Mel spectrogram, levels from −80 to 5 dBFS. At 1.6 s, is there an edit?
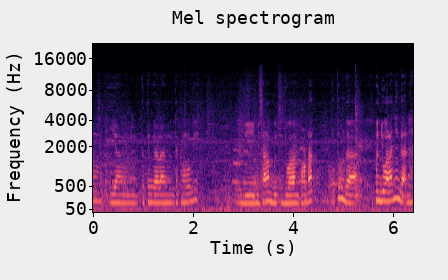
no; 0 cuts

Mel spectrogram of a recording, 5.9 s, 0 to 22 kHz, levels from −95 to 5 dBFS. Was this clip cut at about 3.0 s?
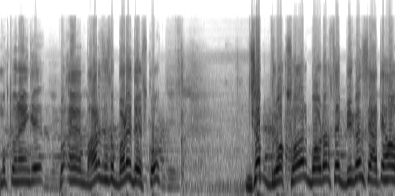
no; 1 cut; at 0.9 s

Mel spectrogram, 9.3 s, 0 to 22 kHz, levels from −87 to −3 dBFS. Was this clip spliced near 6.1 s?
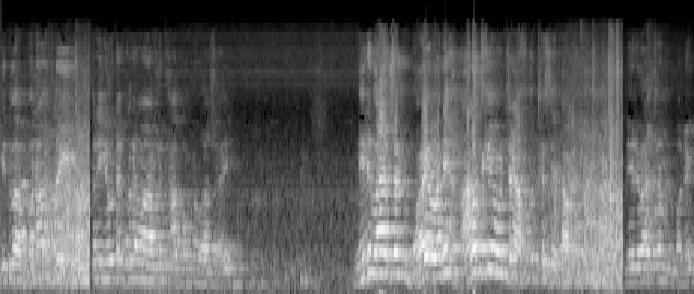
no; 2 cuts; at 1.2 s, 8.3 s

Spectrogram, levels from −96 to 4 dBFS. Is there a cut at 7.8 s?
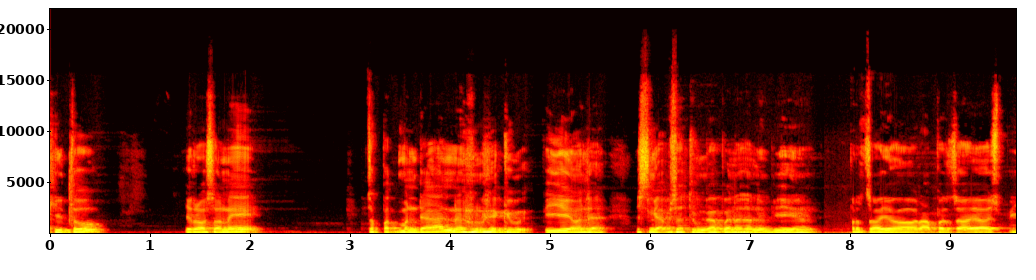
yes; 1 cut; at 7.8 s

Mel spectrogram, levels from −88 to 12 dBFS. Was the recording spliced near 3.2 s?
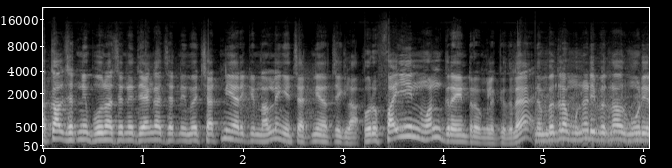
yes; 2 cuts; at 3.2 s, 4.9 s

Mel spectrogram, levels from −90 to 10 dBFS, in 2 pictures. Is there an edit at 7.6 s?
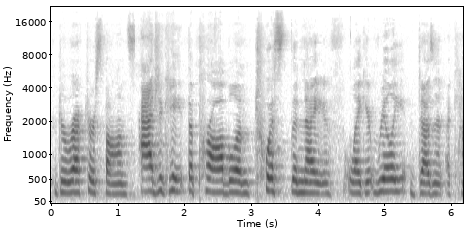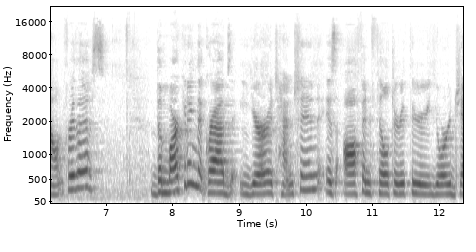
yes; 1 cut; at 7.6 s

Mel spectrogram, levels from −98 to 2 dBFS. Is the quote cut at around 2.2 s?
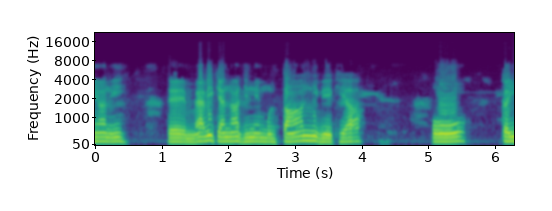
no; 0 cuts

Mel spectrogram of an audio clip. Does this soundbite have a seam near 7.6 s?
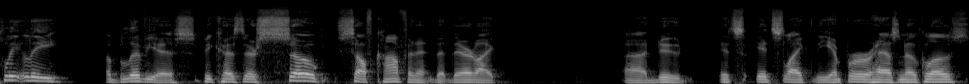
no; 0 cuts

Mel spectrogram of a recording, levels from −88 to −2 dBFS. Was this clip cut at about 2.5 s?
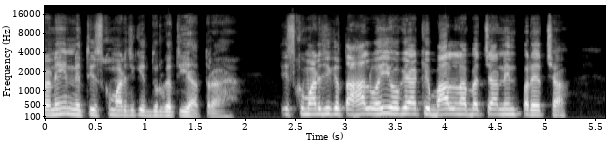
yes; 1 cut; at 2.5 s

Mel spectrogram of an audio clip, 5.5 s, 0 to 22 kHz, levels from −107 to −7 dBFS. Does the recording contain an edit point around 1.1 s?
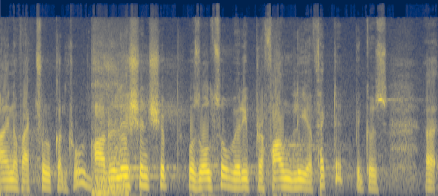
yes; 1 cut; at 1.1 s

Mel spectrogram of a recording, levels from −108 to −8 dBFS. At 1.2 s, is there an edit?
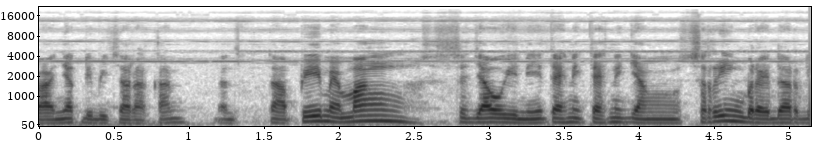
yes; 1 cut; at 1.2 s

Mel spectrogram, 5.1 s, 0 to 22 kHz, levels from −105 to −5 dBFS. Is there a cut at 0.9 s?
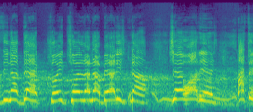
yes; 1 cut; at 0.9 s

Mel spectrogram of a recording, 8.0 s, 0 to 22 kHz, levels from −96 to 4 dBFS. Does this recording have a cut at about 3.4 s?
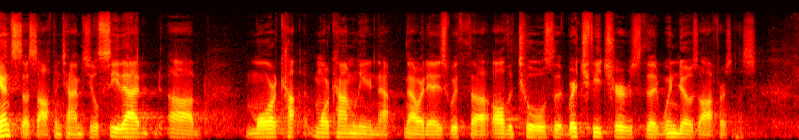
no; 1 cut; at 1.3 s

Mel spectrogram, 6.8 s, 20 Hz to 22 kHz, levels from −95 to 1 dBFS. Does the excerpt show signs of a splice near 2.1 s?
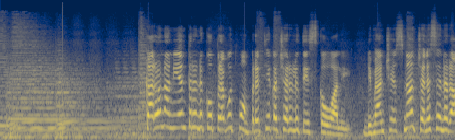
yes; 1 cut; at 2.1 s

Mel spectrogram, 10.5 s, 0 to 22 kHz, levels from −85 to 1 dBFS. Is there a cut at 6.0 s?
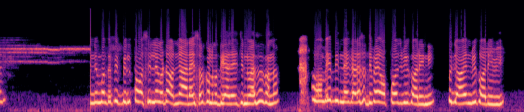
no; 1 cut; at 1.8 s

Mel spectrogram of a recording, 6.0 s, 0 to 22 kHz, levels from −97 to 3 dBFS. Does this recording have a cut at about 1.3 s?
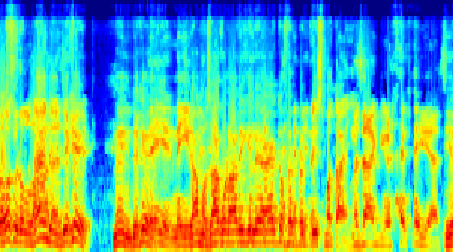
yes; 1 cut; at 1.3 s

